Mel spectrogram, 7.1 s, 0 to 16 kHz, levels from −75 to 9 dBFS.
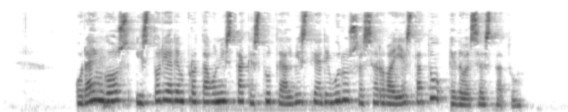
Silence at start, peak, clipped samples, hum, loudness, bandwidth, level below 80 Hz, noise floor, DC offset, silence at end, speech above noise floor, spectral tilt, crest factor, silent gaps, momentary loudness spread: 0.95 s; -2 dBFS; under 0.1%; none; -19 LUFS; 11.5 kHz; -58 dBFS; -62 dBFS; under 0.1%; 0.6 s; 42 dB; -2.5 dB/octave; 18 dB; none; 8 LU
